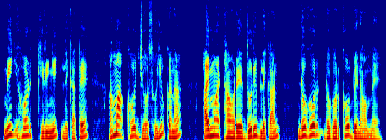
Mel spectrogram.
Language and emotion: Santali, neutral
